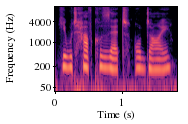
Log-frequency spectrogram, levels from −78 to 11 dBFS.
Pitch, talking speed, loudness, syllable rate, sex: 180 Hz, 195 wpm, -17 LUFS, 4.9 syllables/s, female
